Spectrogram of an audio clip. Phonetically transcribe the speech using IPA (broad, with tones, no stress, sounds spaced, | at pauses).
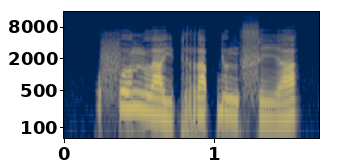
f o˥˩ n l a˨˩ j p r a˦˥ p̚ j ɯ˨˩ ŋ s i˩˦ a̯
